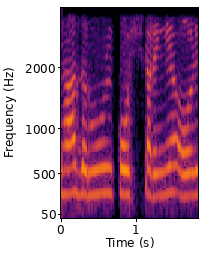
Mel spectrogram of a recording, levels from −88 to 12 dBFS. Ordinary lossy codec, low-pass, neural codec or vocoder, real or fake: none; 3.6 kHz; none; real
